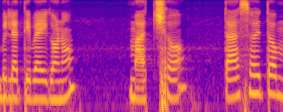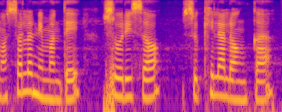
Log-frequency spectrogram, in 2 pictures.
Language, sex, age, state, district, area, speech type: Odia, female, 18-30, Odisha, Jajpur, rural, spontaneous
